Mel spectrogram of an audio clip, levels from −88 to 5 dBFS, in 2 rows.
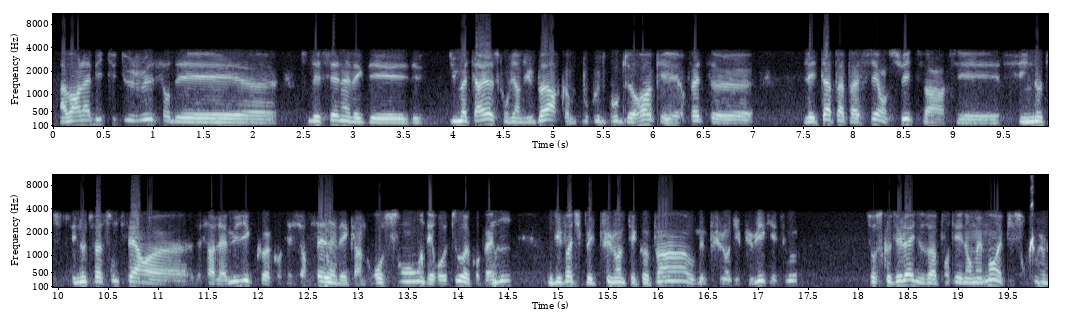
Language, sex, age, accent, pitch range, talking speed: French, male, 30-49, French, 105-135 Hz, 290 wpm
